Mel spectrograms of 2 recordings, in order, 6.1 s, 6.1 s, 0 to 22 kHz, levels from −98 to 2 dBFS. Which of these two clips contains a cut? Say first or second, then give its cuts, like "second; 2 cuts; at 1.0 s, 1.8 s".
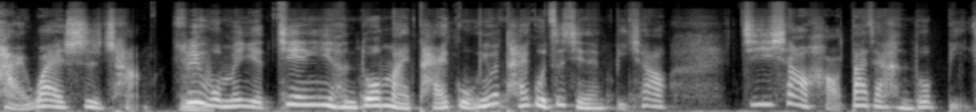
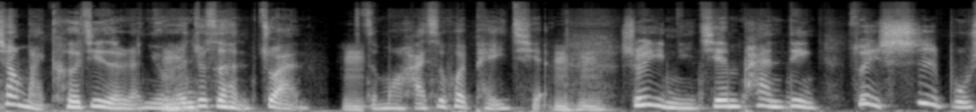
second; 1 cut; at 2.3 s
